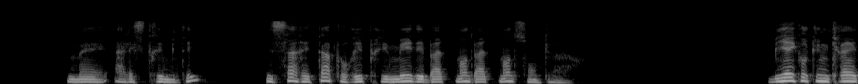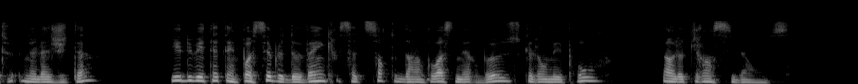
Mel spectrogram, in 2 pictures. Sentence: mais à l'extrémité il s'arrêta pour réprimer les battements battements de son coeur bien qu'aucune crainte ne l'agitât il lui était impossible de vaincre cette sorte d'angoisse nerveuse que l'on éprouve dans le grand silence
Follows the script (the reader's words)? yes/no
yes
